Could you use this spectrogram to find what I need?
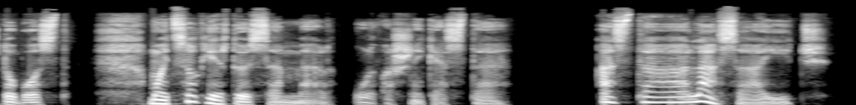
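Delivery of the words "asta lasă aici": calm. A narrator's reading. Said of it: "kezdte nyugodtan".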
